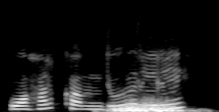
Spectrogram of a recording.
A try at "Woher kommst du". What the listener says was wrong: Kommst du. ST-nya kurang kedengar. Coba diulang.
